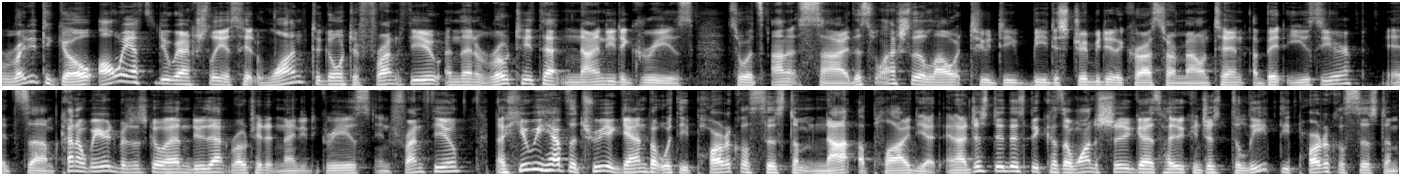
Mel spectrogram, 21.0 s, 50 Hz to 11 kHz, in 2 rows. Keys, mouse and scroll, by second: 0.3 scroll down 1, 2.1 KP_1, 3.7 r, 8.7 g, 20.0 click.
